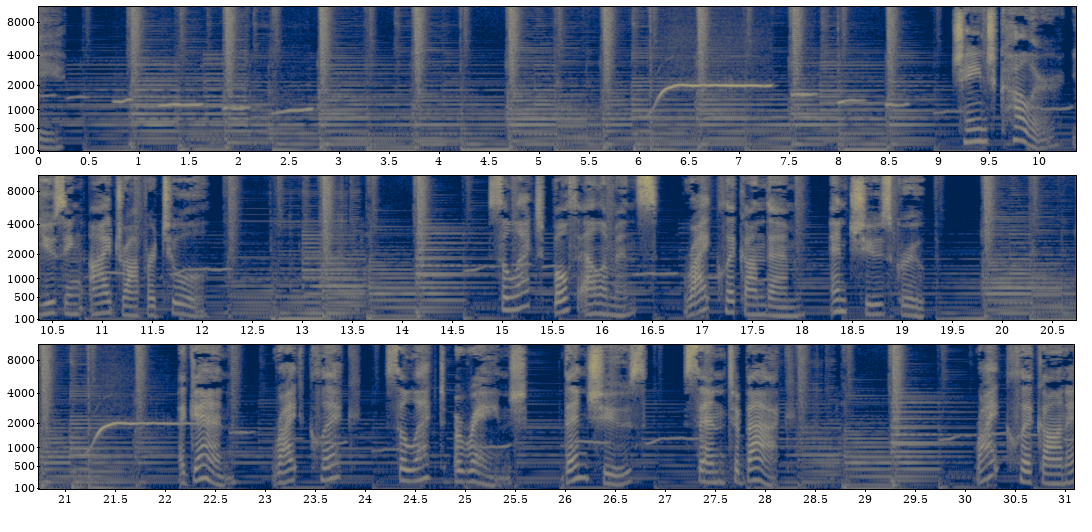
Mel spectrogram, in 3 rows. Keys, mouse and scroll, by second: 12.0 ctrl+click, 15.5 double click, 19.0 right click, 22.2 right click.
